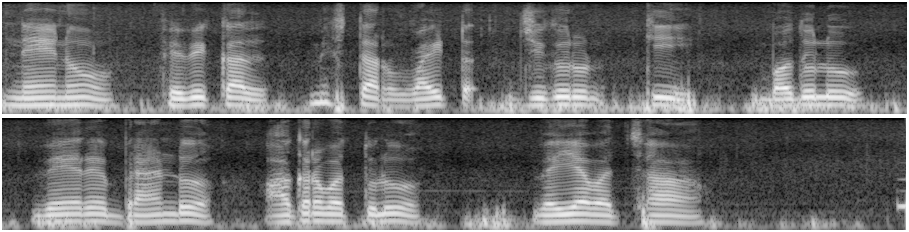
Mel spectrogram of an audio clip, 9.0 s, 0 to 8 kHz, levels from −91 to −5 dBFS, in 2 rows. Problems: constant background noise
